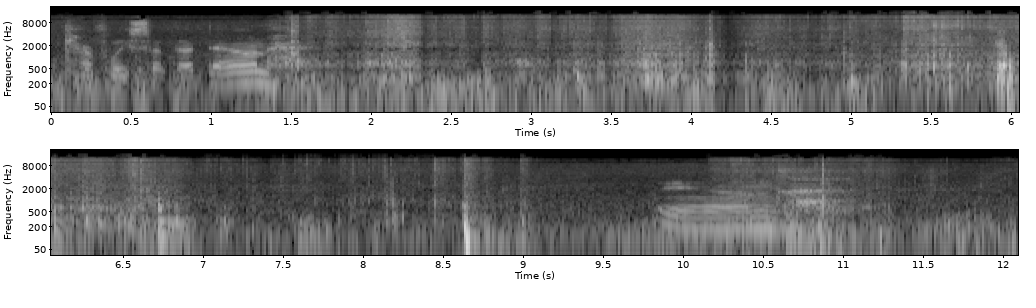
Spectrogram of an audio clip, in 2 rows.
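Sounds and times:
knocks and scrapes: 0:01.5 - 0:07.3, 0:08.1 - 0:09.1
plastic packaging crinkling: 0:01.6 - 0:09.1.

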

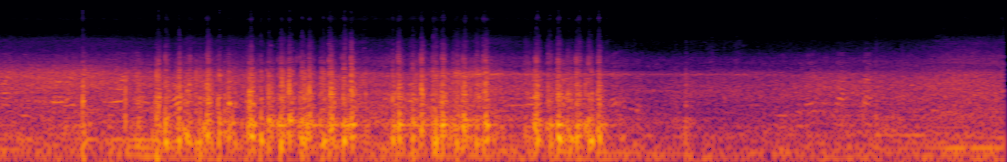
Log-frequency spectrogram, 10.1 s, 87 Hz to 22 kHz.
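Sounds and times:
rapid clattering and rattling: 0:01.3 - 0:06.2.

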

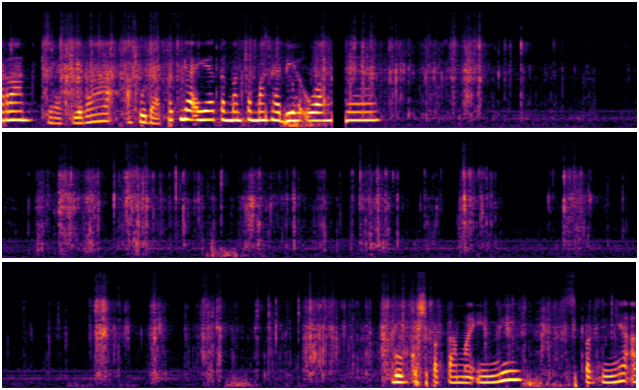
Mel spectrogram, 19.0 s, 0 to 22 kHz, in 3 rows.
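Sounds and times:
plastic snack packet crinkling: 0:00.0 - 0:19.0.

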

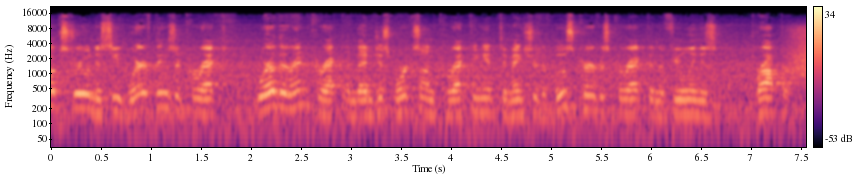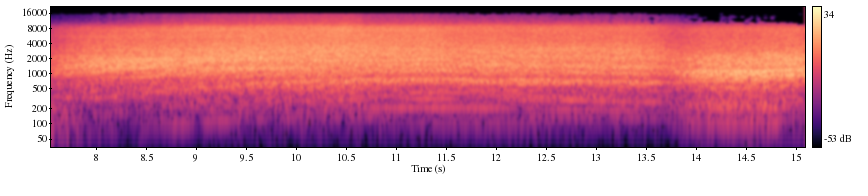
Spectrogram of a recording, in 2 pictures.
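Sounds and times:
faint engine note: 0:07.4 - 0:15.0
loud steady rushing noise: 0:07.4 - 0:15.0.

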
